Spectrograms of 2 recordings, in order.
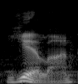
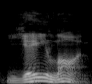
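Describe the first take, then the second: First: The name starts with a Mandarin-style first syllable. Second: The name starts with an English-style 'Ye' syllable. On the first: This is the original Chinese name. The speaker calls it right. "instead of" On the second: This is the localized version of the name. The speaker calls it wrong. "the localizers thought it was a fucking fantastic idea to make her name"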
